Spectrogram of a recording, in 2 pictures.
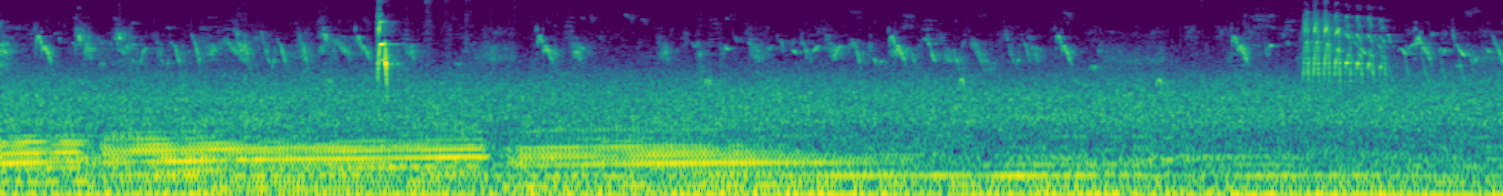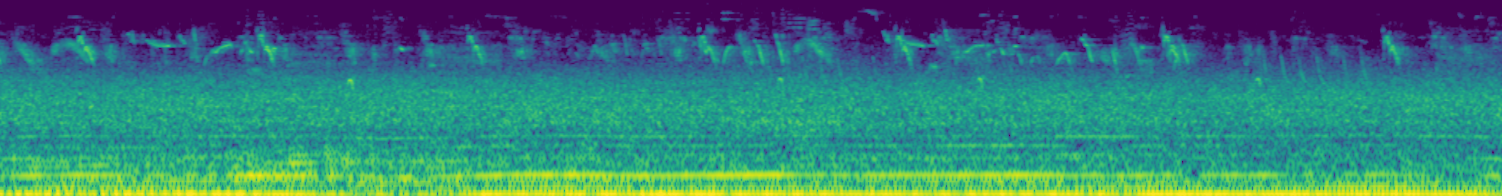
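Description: Many small birds chirping in quick, short calls throughout, over a steady low hum. A single sharp click comes about four seconds in, and a short buzzy trill about thirteen seconds in.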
